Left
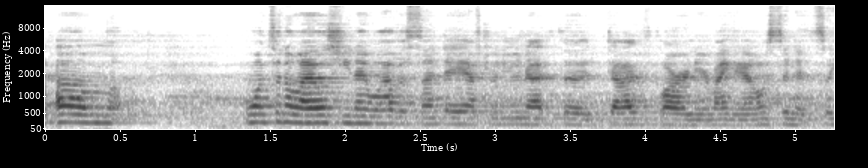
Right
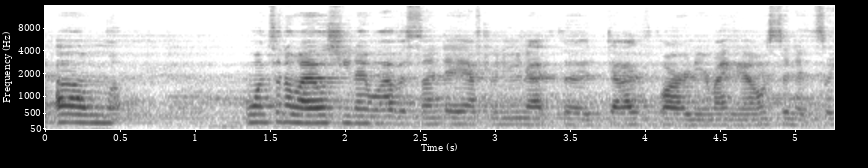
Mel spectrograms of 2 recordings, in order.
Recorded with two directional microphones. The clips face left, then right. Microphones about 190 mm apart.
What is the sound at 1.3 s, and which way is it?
Speech, 5° left (ahead or behind).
